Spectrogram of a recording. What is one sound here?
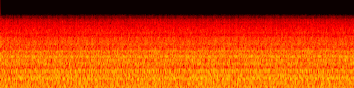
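A truck engine hums steadily at cruising speed.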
